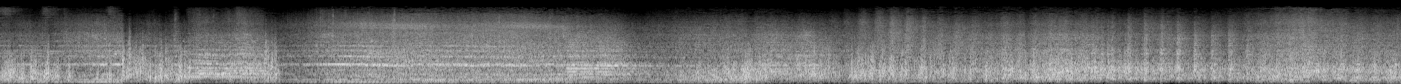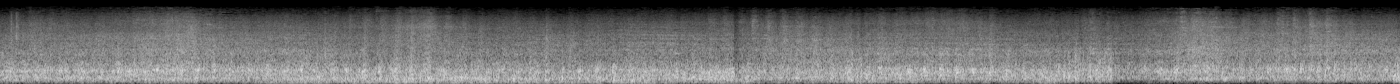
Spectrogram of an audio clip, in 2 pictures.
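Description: Diesel freight locomotives sound their horn, a chord of steady tones over the first six or seven seconds, as they pass close by. Then a long string of freight cars rolls past with steady wheel noise and clickety-clack over the rail joints.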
